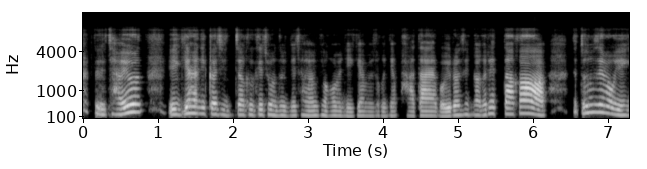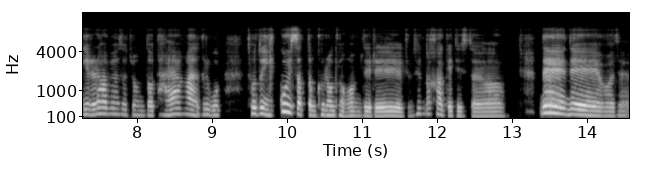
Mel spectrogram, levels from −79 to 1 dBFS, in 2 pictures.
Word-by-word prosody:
네 190 -5 -2
자연 250 +10 +3 0.4
얘기하니까 205 +1 +1
진짜 170 -1 -4
그게 175 +1 -5
저는 160 -3 -5
네 155 - -6
자연 155 -1 -6
경험을 150 -2 -7
얘기하면서 140 +1 -9
그냥 145 0 -10
바다 145 0 -2
뭐 135 - -3
이런 160 +3 0
생각을 170 0 -6
했다가 210 -4 +5 0.4
또 - - -2
선생님하고 245 -6 0
얘기를 175 +3 -1
하면서 195 -3 -3
좀 165 -1 -10
더 155 - -2
다양한 180 +2 -1
그리고 165 -3 -6 0.3
저도 210 -1 +1
잊고 195 - +2
있었던 190 -8 +2
그런 165 -3 -1
경험들을 145 -1 0
좀 140 +1 -18
생각하게 185 -5 -4
됐어요. 140 -1 -4 0.5
네, 235 -3 +7
네 170 -5 +5
맞아요. 140 - -6
165 Hz, 345 characters per minute, -19 LUFS, 150-195 Hz, 0.5 s, 네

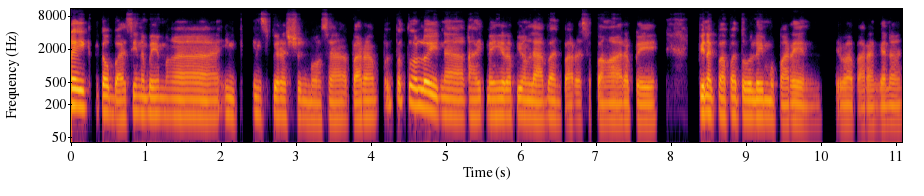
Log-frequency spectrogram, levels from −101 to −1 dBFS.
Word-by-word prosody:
ikaw 180 -6 +7
ba 120 0 +1
sino 145 +3 -3
ba 135 - +3
yung 135 -1 -4
mga 130 -1 -2 0.6
in 130 - -3 0.2
inspirasyon 125 -3 -2
mo 110 -1 -5
sa, 110 -1 -3
parang 120 +2 +1
pagpatuloy 195 -7 +4
na 125 -2 -1
kahit 125 0 -3
mahirap 125 0 +1
yung 120 -2 0
laban 115 0 -1
para 105 +2 -3
sa - - -9
pangarap, 105 0 -2
eh, 105 +1 0 0.5
pinagpapatuloy 125 -3 +3
mo 120 -1 -3
pa 100 -1 -2
rin 100 -3 -2 0.2
'di - - -7
ba 100 -1 -2
parang 95 +1 -4
ganun? 95 0 -3
120 Hz, 155 wpm, -25 LUFS, 110-130 Hz, 0.6 s, ikaw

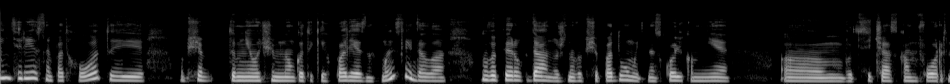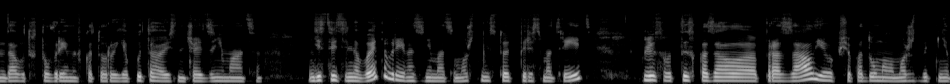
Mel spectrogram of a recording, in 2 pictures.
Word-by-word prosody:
интересный 280 -5 +3
подход, 180 +8 +1
и 180 -3 +2 0.3
вообще 195 -5 -3 0.2
ты 185 - +2
мне 180 0 +4
очень 175 +1 0
много 175 0 +2
таких 165 -2 -9
полезных 170 -3 +2
мыслей 335 - +2
дала. 170 -3 -2 0.3
Ну, 215 - +2
во-первых, 200 -2 +4
да, 190 0 +5
нужно 160 +1 -3
вообще 165 -1 -6
подумать, 180 -2 +1
насколько 175 +3 0
мне, 165 -1 -2 0.5
ам, 155 -2 0
вот 155 +1 -6
сейчас 165 -4 -3
комфортно, 165 -1 -1
да, 160 +1 -1
вот 155 - -9
в - - -18
то 165 - -3
время, 160 -1 -2
в - - -22
которое 155 -1 -3
я 150 - -3
пытаюсь 155 -2 -1
начать 150 -1 -2
заниматься. 155 -2 -5 0.5
Действительно 170 -1 +2
в - - -8
это 180 - +5
время 185 -8 +2
заниматься? 155 -1 -6
Может, 160 +6 -6
мне 180 -2 -3
стоит 170 0 -1
пересмотреть. 165 - -1 0.5
Плюс 200 -2 +5
вот 175 0 -2
ты 195 - +5
сказала 170 -2 +2
про 160 0 +1
зал, 170 +10 +3
я 205 -6 +4
вообще 175 -2 -5
подумала, 165 0 -2
может 160 +1 -5
быть, 170 - -7
мне 160 -1 -3
170 Hz, 175 wpm, -24 LUFS, 160-180 Hz, 0.5 s, да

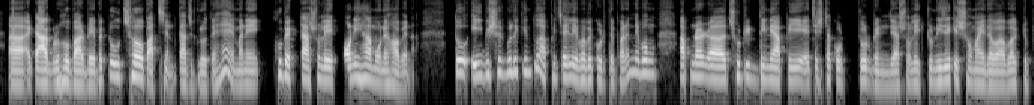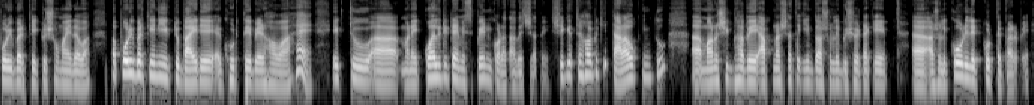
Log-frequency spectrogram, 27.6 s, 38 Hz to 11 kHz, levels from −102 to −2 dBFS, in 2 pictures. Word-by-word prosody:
আ - - +6 0.2
একটা - - +4
আগ্রহ 130 +2 -3 0.2
বাড়বে 120 0 +4
বা - - -4
একটু 185 - -3
উৎসাহ 175 +1 +3
পাচ্ছেন - - -1
কাজগুলোতে। 110 -2 -4
হ্যাঁ? 250 -2 -2
মানে 120 0 -2 0.3
খুব 200 - -3
একটা 160 - -1
আসলে 150 0 0 0.3
অনীহা 165 +1 +1
মনে 125 -2 -2
হবে - - -1
না। - - -22 0.6
তো - - +7 0.2
এই 180 - -2
বিষয়গুলো 225 +1 -1
কিন্তু 225 +3 -5
আপনি 170 - -9
চাইলে 170 0 +1
এভাবে 150 +1 -1
করতে 140 -3 -5
পারেন 135 +10 -3
এবং 215 0 +1 0.5
আপনার 175 0 +1
আ - - +9 0.2
ছুটির 175 -2 -5
দিনে 150 -2 0
আপনি 140 +1 -6 0.2
এ - - -4
চেষ্টা 150 +1 -5
কর 140 -1 -3 0.2
করবেন 125 -5 -2
যে 115 - -3
আসলে 130 +1 -6
একটু 125 +4 -9
নিজেকে 150 +2 0
সময় 125 -2 -2
দেওয়া 115 -1 +1
বা 125 - 0
একটু 125 - -8
পরিবারকে 135 -2 +1
একটু 135 - -8
সময় 125 -2 -3
দেওয়া 115 -1 0 0.3
বা 195 - +3
পরিবারকে 205 -2 +6
নিয়ে 170 -2 0
একটু 165 - -2
বাইরে 135 +1 +6 0.2
আ - - -6
ঘুরতে 145 -1 -4
বের 125 -1 +2
হওয়া, 115 -2 -1
হ্যাঁ? 250 -2 +2 0.4
একটু 160 +1 -6 0.3
আ - - +5 0.3
মানে 125 0 -2 0.2
কোয়ালিটি 165 0 +4
টাইম 150 -4 +3
স্পেন্ড 160 -1 -2
করা 110 - -2
তাদের 110 0 -9
সাথে। - - -16 0.2
সেক্ষেত্রে 185 +3 -4
হবে 195 +2 +1
কি - - -4
তারাও 145 +6 +6
কিন্তু 170 +4 -10 0.5
আ - - +5
মানসিকভাবে 140 +1 0 0.2
আপনার 140 +2 -5
সাথে 145 0 -8
কিন্তু 135 -1 -9
আসলে 125 +2 -8
বিষয়টাকে 125 -1 -4 0.5
আ - - +6 0.2
আসলে 120 +1 -5
corelate 175 -1 +4
করতে - - -1
পারবে। 480 0 -6
145 Hz, 185 wpm, -24 LUFS, 125-170 Hz, 0.6 s, আ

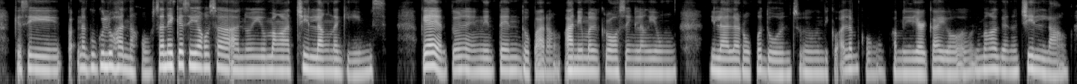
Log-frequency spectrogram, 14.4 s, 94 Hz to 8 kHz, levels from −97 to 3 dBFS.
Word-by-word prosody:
Kasi, 205 -3 0
ka - - -9
naguguluhan 220 -1 +3
ako. 175 -1 -7
Sanay 240 +1 +7
kasi 250 0 +5
ako 230 -1 +3
sa 220 -3 +1
ano 195 0 0
yung 200 0 0
mga 195 -1 0
chill 205 -4 +3
lang 185 0 +2
na 180 - 0
games. 170 +1 -7 0.4
Kaya 240 -5 +6
yan, - - -7
tulad 195 +2 -1
niyan 185 -1 -3 0.2
Nintendo, 190 0 -2
parang 175 0 -4
Animal 190 -1 +2
Crossing 185 -1 -3
lang 180 0 -3
yung 180 0 -4 0.4
nilalaro 180 -3 0
ko 195 - -2
dun. 165 -3 -3
So 200 +3 -10
hindi 175 -1 -4
ko 170 - -13
alam 205 +1 -3
kung 170 -3 -12
pamilyar 175 -1 -2
kayo, 175 -1 -2
mga 200 0 -1
ganun, 180 +1 -3
chill 190 -3 0
lang. 165 +2 -5
190 Hz, 165 wpm, -23 LUFS, 175-200 Hz, 0.4 s, Sanay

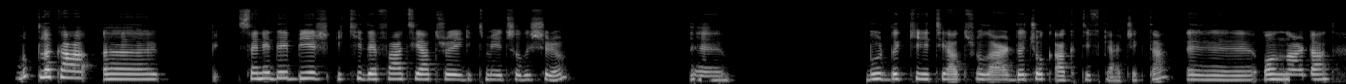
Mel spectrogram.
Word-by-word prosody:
Mutlaka, 330 -2 +4
ııı, 240 0 +2 0.5
bi - - -15
senede 275 0 +1
1-2 270 -2 -1
defa 250 0 +2
tiyatroya 235 -2 +2
gitmeye 225 0 -6
çalışırım. 220 +4 -2 1.2
Eee 200 -2 -5 1.3
Buradaki 245 0 +1
tiyatrolar 120 - -1
da 230 0 +1
çok 245 0 -1
aktif 210 +2 -4
gerçekten. 340 - -7 0.2
Eee, 210 -2 -2
onlardan 235 0 +2
235 Hz, 80 wpm, -25 LUFS, 215-250 Hz, 1.3 s, Mutlaka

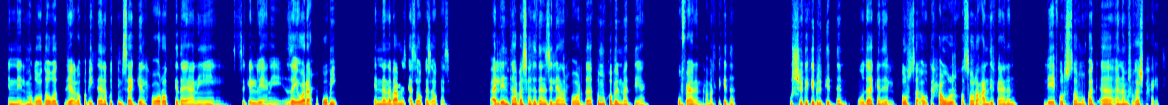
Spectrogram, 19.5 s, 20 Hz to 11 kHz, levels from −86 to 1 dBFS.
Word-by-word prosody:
إن 100 -1 -1
الموضوع 100 +5 -1
دوّة 115 0 +3
ليه 115 +1 +2
علاقة 105 +2 -1
بيك." 105 -1 -4
لأن 120 - +3
أنا - - +4
كنت 120 -4 -4
مسجل 120 +2 +1
حوارات 100 +3 +2
كده 115 -2 0
يعني، 115 -2 -3 0.2
السجل 105 +2 -4
يعني 90 -3 -6
زي 105 -1 +3
ورق 110 +4 +5
حكومي، 185 - +1 0.6
إن 105 +1 0
أنا 110 +2 +3
باعمل 110 -2 +3
كذا 110 +1 -2
وكذا 100 0 -2
وكذا، 95 - -9 0.7
قال 155 - +4
لي: 190 - +4
"أنت 180 -2 +2
بس 175 +2 +4
هتتنازل 135 -3 +2
لي 150 - +2
عن 120 - +1
الحوار 125 +6 -1
ده، 165 +4 +1
في 165 -1 -3
مقابل 155 +1 +2
مادي 125 -3 -3
يعني." 105 +3 -7 0.5
وفعلًا 125 -6 0
عملت 105 +3 -7
كده، 205 - -5 0.9
والشركة 125 -1 +1
كبرت 125 -2 0
جدًا، 175 +8 -3 0.2
وده 100 +6 +3
كان 110 -5 -1
الفرصة 135 +8 -2
أو 105 -2 0
تحوُّل 130 +3 +3
الخسارة 110 +5 -1
عندي 120 -3 +1
فعلًا 190 - -2 0.5
لفرصة 115 +6 0
مفاجأة، 120 +3 +1
أنا 125 0 +3
ما 110 - 0
شُفتهاش 110 +2 +1
في - - -22
حياتي. - - -14
115 Hz, 180 wpm, -23 LUFS, 105-135 Hz, 0.9 s, ورق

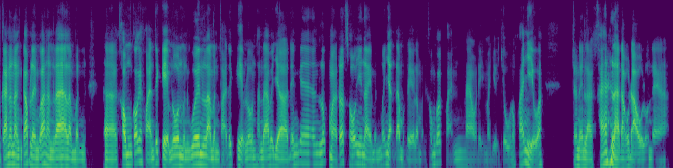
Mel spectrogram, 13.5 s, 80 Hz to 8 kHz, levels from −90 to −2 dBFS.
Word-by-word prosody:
cái 110 - +4
nó 130 - +2
nâng 115 -4 +1
cấp 140 - +3
lên 110 -3 +2
quá 115 +4 +4
thành 110 -5 -1
ra 110 +1 +8
là 105 - +2
mình, 95 -1 -6 0.3
à, 95 0 0
không 125 +1 +2
có 140 +2 +3
cái 160 - -1
khoản 105 - -1
tiết 145 +4 -4
kiệm 95 - +5
luôn, 120 0 +4
mình 105 -2 -3
quên 125 +3 +4
là - - +5
mình 100 -1 -4
phải - - -5
tiết 130 0 -9
kiệm 110 - -2
luôn, 110 +2 -4
thành 105 -1 -8
ra 105 0 +1
bây 115 0 -4
giờ 95 -5 +1
đến 120 - -6
cái 140 -1 -3
lúc 140 +3 -4
mà 95 -2 -1
rớt 140 +2 +2
số 125 +1 0
như 130 - -2
này 95 -6 -1
mình 95 +2 -12
mới 120 - -9
nhận - - 0
ra 105 - 0
một 100 -1 -12
điều 90 - -5
là - - -8
mình 90 - -23
không 130 - -11
có 145 +1 -3
cái 150 - -41
khoản 100 +1 -15
nào 85 -2 -6
để - - -19
mà 85 -1 -18
dự - - -19
trù 90 0 -10
nó 95 - -12
quá - - -1
nhiều 415 - 0
á, - - -3 0.6
cho - - -7
nên 105 -1 -1
là 95 -2 -1
khá - - +3
là - - +6
đau - - -1
đầu 90 +2 +2
luôn 100 +2 -9
nè. 90 -3 -9
110 Hz, 305 wpm, -25 LUFS, 95-130 Hz, 0.6 s, ra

